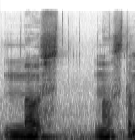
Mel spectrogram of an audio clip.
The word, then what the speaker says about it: Mosta: Okay, how do you spell that? Mitsa. – Mosta. Mosta. – Oh, Mosta, Malta. Found it.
